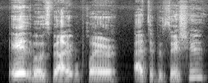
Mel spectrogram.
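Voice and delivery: yawning. Real, not acted. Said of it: "Sorry for the yawn".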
